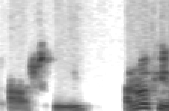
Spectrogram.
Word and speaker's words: Ashlye: That's my Instagram, and then my Spotify or like my music platforms is just Ashley. So Ashlye. It's actually Yeah. better that it's spelled differently because when I search on Spotify, it's the only one there.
